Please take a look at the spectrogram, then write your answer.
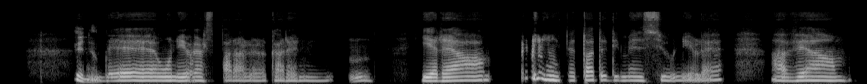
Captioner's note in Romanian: voce dreasă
